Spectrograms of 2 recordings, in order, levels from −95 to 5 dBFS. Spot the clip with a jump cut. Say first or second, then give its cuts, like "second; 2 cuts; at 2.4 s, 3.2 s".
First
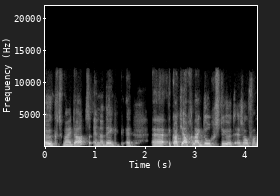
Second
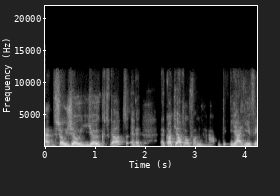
second; 4 cuts; at 1.3 s, 1.8 s, 2.3 s, 2.7 s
